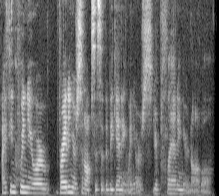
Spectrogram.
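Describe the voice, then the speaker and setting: Female author in conversation, slightly low register, explains writing craft with emphatic, repeated phrasing. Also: brisk. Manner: explanatory, with emphatic repetition for effect. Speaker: novelist being interviewed.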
